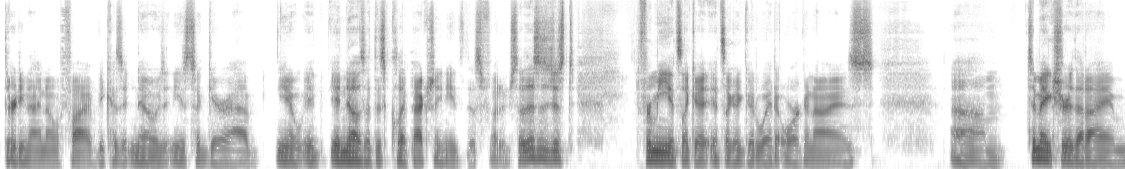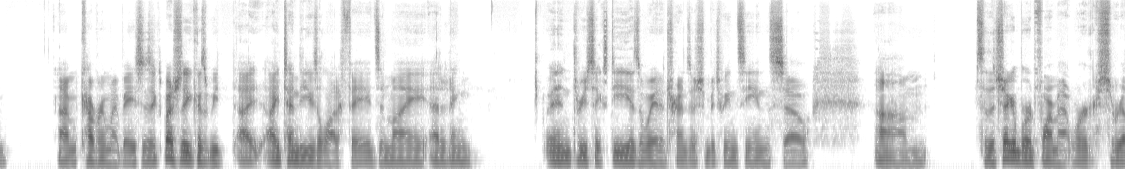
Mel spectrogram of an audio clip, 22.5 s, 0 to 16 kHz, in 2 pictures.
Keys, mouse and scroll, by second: 0.9-5.5 drag, 7.3 click, 9.2-10.9 drag, 11.6 click, 12.7-15.5 drag, 16.3-19.4 drag.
